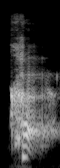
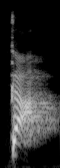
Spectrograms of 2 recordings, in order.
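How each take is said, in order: First: The consonant is released with a puff of air. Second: The consonant is released without a puff of air. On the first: "air is coming out of your mouth when you say it" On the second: "Just try to say the same sound without air"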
